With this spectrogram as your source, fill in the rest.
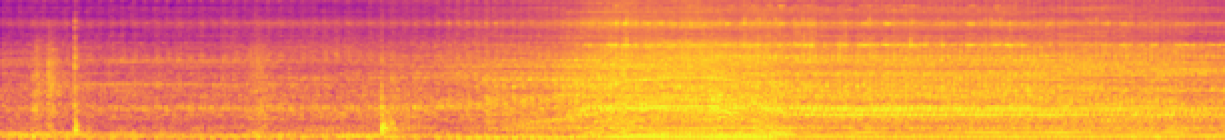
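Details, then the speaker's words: Honda Beat New scooter brought in for a customer complaint of a "krincing" jingle. With a part removed and separated so nothing else moves, the engine revs from a steady idle with a light metallic jingle still on it. The mechanic concludes it is an intruder: a loose broken fragment rattling inside. "Oke jikalau masih itu timbul suara berat saya pastikan itu suara penyusup"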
